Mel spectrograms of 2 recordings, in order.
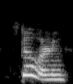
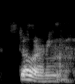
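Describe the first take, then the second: First: Louder and higher on still; emphatic. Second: Said in the usual way. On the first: Shown as a demonstration.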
